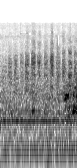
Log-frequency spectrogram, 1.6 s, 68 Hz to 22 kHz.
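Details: Siberian Huskies, an 18-month-old UKC female and a 24-month-old AKC male, meeting for the first time in LA on 5/4/10; quick, steady panting breaths in an even rhythm, with faint human speech nearby.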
